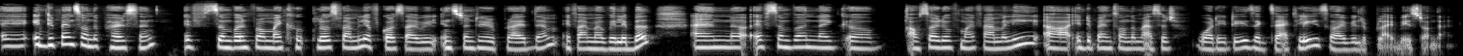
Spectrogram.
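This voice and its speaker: A woman with an Indian accent speaks at medium pitch and a fairly quick pace, with ordinary pitch variation. Her tone is dark and mellow, the sound dry and close with no echo, and the recording very clean over a silent background. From India, Mumbai. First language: Bengali. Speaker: IELTS test candidate, cabin crew. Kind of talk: mock speaking exam interview. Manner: hesitant, many fillers.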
